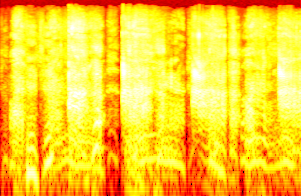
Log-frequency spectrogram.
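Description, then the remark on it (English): A dog, Mr. Dog, growls and snarls in loud, rough, continuous bursts, rising and falling in pitch with a few brief breaks, as it mauls Big Boss, ripping his stomach open. “Dog, no, stop mauling on Big Boss like that.”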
